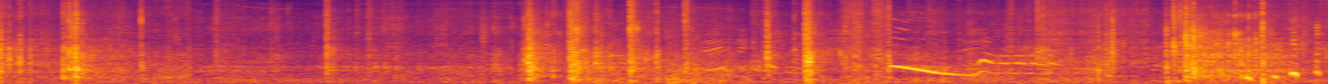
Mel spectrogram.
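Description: Skateboard wheels roll and clack on stone pavement outdoors.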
